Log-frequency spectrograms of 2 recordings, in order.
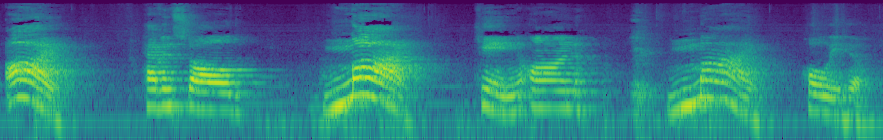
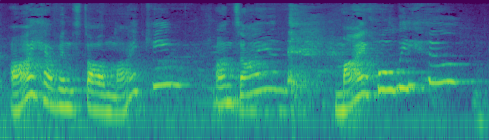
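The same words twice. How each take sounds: First: "I" and "my" punched loud, a pause after each; slow, commanding proclamation hammering "I" and "my"; stern, possessive emphasis. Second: Timid, high-pitched questioning lilt; slow and halting, voice climbing very high as if asking; hammed-up meek, squeaky uncertainty; wrong tone. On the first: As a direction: claim ownership on every "my", word by word. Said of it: "you can imagine how it's said now". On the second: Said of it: "how do you think God is saying that". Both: Shown as a demonstration.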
